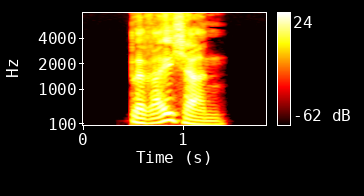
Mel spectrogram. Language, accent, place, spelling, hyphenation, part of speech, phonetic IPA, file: German, Germany, Berlin, bereichern, be‧rei‧chern, verb, [bəˈʁaɪ̯çɐn], De-bereichern.ogg
- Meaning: to enrich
